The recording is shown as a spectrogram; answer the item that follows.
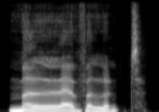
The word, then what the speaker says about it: malevolent: Okay, moving on to number four, and it is malevolent. Malevolent. This is an adjective, and it is a word that I really struggled for a long time to pronounce. Malevolent. This adjective is spelled M-A-L-E-V-O-L-E-N-T, malevolent, malevolent. This means causing or wanting to cause harm or evil.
